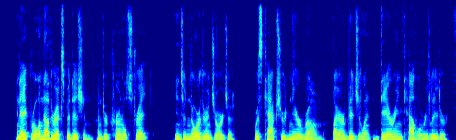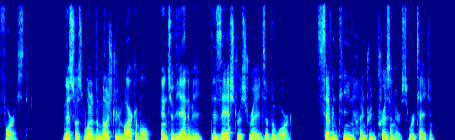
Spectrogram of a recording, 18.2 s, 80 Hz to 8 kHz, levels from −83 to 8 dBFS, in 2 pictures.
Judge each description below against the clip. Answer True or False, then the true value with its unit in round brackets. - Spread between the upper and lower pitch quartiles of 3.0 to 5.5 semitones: False (2.6 semitones)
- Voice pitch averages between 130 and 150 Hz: True (140 Hz)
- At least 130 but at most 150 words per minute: True (140 wpm)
